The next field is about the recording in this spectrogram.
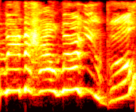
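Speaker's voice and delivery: very high, loud mock-furious demand; exaggerated yell. Girlfriend interrogates boyfriend, hammed-up furious yell. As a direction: blow it up into an over-the-top shriek. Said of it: "I didn't say it like that".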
